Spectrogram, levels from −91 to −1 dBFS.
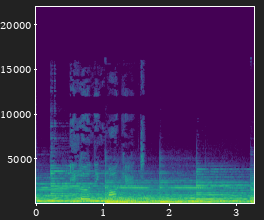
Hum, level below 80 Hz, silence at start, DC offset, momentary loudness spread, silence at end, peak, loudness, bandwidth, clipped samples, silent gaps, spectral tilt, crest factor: none; -52 dBFS; 0 s; under 0.1%; 6 LU; 0 s; -2 dBFS; -16 LUFS; 5.6 kHz; under 0.1%; none; -9.5 dB/octave; 14 dB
